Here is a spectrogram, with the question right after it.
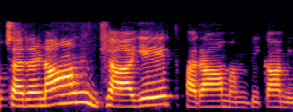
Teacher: the anuswara is replaced by the fifth letter of that corresponding varga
